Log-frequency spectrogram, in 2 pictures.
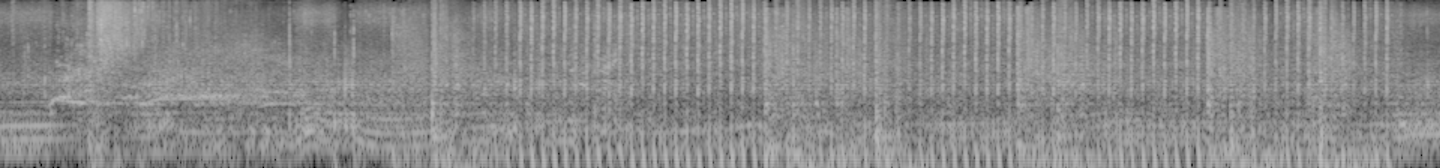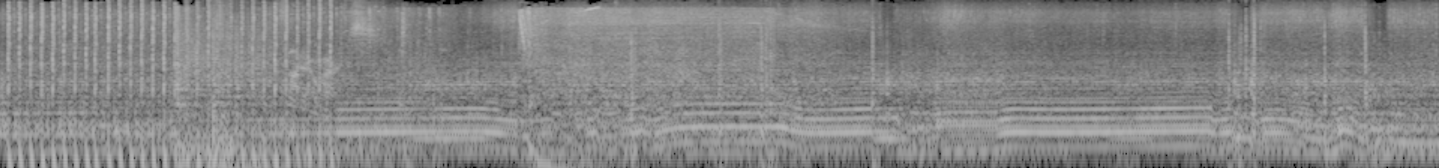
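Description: A buggy engine drones and revs steadily.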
